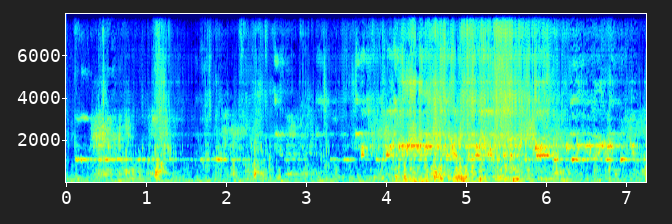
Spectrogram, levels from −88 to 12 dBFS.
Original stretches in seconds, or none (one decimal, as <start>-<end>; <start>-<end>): none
